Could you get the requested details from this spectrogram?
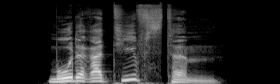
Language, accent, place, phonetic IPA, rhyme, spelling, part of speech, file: German, Germany, Berlin, [modeʁaˈtiːfstəm], -iːfstəm, moderativstem, adjective, De-moderativstem.ogg
- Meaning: strong dative masculine/neuter singular superlative degree of moderativ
